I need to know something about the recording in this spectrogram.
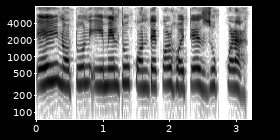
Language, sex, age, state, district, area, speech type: Assamese, female, 30-45, Assam, Dhemaji, rural, read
